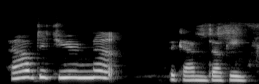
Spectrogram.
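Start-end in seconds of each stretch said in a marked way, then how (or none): 0.1-1.2 high, slow question cut short; breaking off. A narrator's reading. Little boy caught out over the invitation, breaking off. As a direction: start asking, then stop dead. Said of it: "then stopped as a blush spread".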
